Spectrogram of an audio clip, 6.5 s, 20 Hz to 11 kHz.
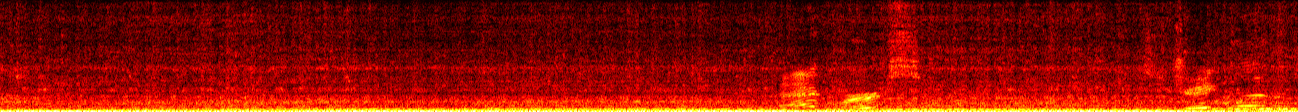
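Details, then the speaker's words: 1965 GMC "Cracker Box" cabover with a Detroit Diesel 6-71 two-stroke, running after sitting; it builds air and barely smokes. A deep, even, strong diesel beat with no knocks or misses is heard. Normal running; described as very smooth. "It's pretty freaking cool it runs. Again, I mean [snorts] I knew it ran but honestly this is one of the nicest running 671's I've had. It just runs like a million bucks."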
